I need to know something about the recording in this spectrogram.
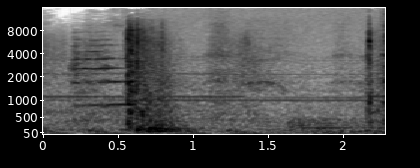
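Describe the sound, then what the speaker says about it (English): A door slams hard during a door boost in the horror game Outlast, a heavy thud over steady game ambience, followed by a softer knock and another bump near the end. "And I'm going to perform a door boost here"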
